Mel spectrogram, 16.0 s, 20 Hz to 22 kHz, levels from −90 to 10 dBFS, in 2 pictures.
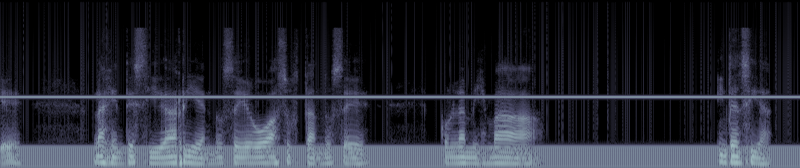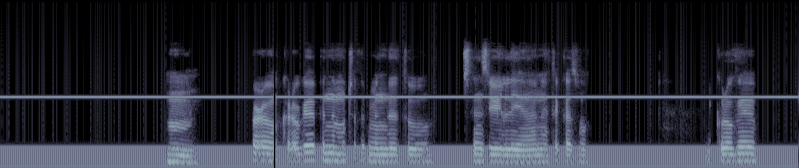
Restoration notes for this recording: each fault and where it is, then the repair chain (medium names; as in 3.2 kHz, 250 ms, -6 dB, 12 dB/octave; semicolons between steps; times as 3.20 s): crackle 53 per s -35 dBFS
hum 50 Hz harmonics 8 -34 dBFS
whine 2.4 kHz -32 dBFS
10.74–10.77 s: dropout 29 ms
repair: de-click; de-hum 50 Hz, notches 8; band-stop 2.4 kHz, Q 30; interpolate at 10.74 s, 29 ms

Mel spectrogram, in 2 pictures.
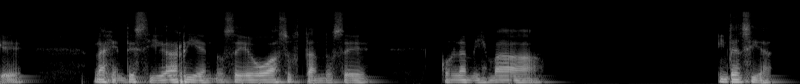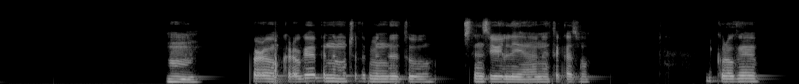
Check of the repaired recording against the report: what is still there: nothing left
